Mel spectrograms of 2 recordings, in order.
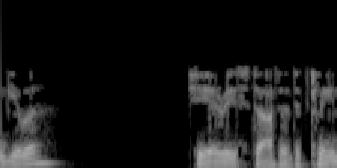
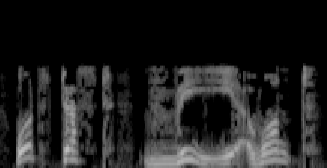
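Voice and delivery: slow, higher-pitched, superior voice; haughty herald; 6 semitones higher, much slower than usual. A narrator's reading. A voice at the College of Arms grille questioning a visitor, haughty. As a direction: draw it out with aristocratic disdain. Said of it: "owner of the voice made it very clear".

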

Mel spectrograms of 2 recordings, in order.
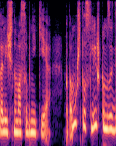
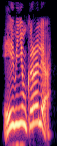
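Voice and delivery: shouting; 7 semitones higher, 4 dB louder than usual. Acted. Soldiers knock again.

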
